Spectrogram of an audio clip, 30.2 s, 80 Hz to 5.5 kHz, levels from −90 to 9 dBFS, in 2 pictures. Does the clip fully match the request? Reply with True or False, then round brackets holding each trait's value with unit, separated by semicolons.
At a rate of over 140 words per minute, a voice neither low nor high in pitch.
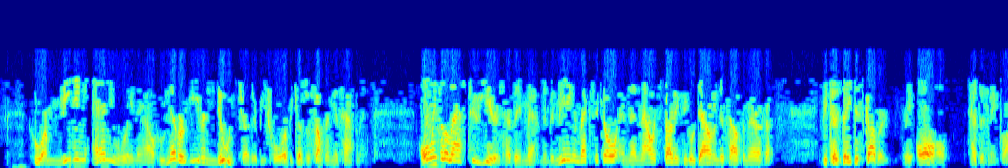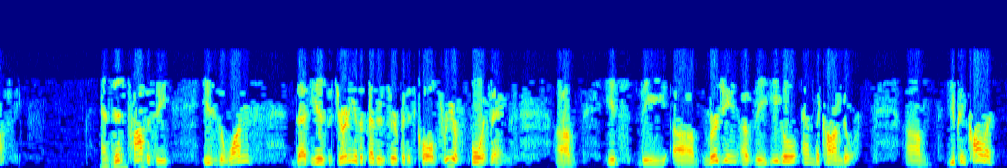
True (175 wpm; 170 Hz)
